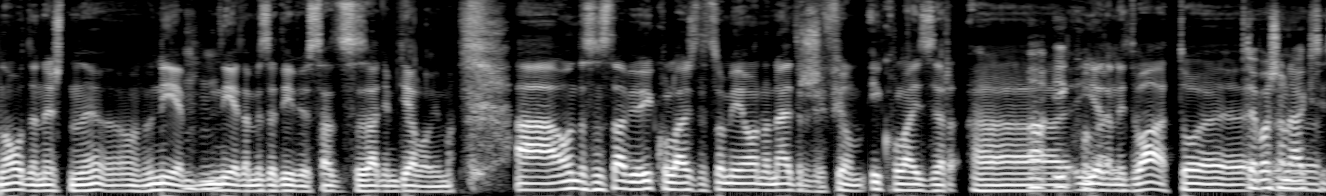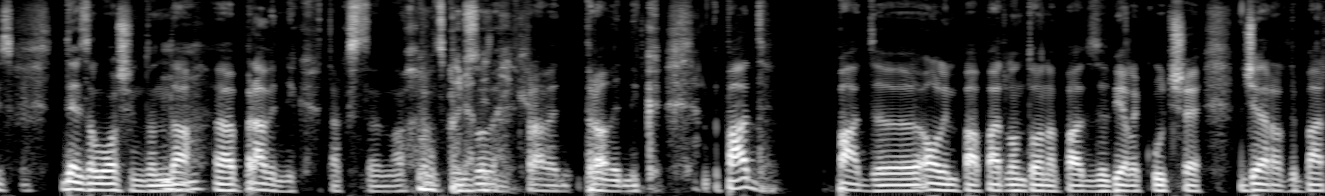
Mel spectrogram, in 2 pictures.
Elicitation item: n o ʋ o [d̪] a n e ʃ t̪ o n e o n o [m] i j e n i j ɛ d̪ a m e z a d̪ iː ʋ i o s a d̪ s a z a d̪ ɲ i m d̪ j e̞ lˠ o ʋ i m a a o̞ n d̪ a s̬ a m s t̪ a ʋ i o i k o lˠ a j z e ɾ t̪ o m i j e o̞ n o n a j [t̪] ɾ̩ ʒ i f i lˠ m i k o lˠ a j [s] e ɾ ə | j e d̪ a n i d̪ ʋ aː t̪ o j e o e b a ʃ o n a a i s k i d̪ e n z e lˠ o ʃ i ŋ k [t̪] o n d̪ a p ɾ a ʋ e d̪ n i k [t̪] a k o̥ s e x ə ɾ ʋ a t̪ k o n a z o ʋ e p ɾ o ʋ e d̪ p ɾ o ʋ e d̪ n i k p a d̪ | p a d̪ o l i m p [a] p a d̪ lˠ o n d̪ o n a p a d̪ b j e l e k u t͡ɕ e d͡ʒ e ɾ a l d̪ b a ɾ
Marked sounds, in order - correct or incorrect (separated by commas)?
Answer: correct, incorrect, incorrect, incorrect, correct, correct, correct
